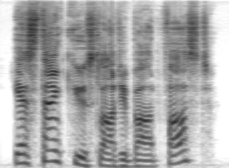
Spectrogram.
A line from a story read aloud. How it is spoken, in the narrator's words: said Benji Mouse sharply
